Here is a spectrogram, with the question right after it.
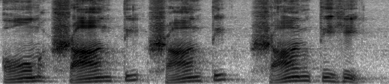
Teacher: If the dot under the H appears at the end of a word at the end of a line, then a short version of the vowel that precedes the H is echoed back. That's why, even though there's a dot under the H in each instance of Shanti, because that's how it's properly spelled, this is pronounced Om Shanti Shanti Shantihi.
